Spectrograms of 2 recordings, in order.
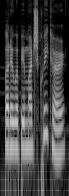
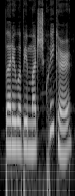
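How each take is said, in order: The two takes are said the same way.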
